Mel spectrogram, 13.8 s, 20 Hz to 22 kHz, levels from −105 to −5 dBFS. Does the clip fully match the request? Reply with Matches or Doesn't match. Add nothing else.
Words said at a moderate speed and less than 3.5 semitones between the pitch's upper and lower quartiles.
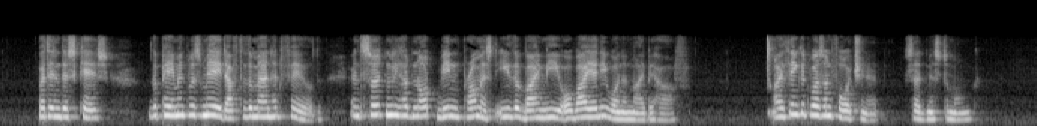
Doesn't match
